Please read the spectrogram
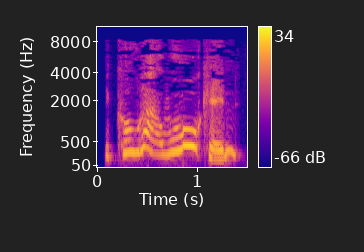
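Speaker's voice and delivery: very high, loud scoff; jeering centipede. Acted. Centipede mocking earthworm's walking, jeering shout. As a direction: hurl the question high and loud.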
